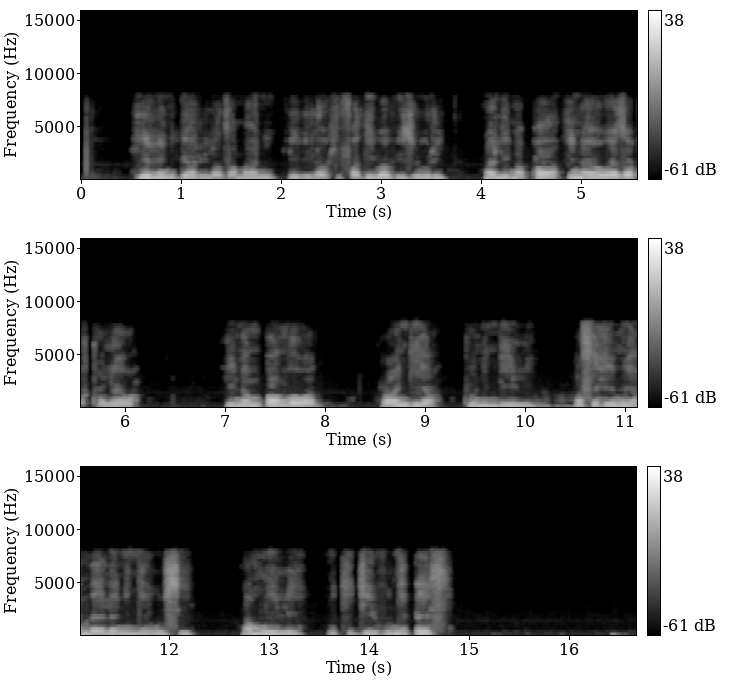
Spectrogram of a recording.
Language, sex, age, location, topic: Swahili, male, 36-49, Mombasa, finance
